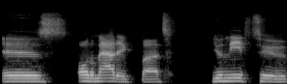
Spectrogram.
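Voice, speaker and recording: The speaker has a Chinese accent. The recording is very clean, with a silent background. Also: man. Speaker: student researcher. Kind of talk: technical Q&A. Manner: halting, many repetitions.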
